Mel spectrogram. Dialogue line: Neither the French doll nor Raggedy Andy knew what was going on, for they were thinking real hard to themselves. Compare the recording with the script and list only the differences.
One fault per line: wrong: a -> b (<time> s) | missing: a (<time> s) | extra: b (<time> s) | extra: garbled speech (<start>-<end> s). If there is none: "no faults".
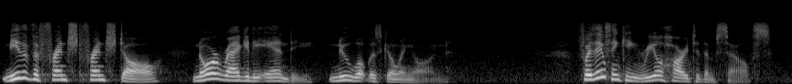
extra: French (0.8 s)
missing: were (6.0 s)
